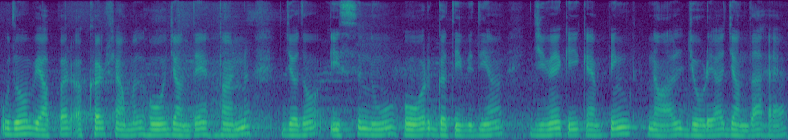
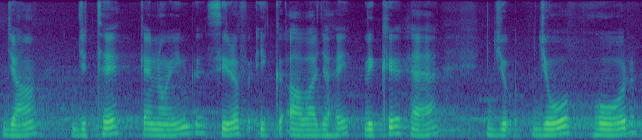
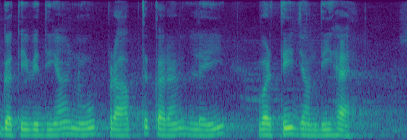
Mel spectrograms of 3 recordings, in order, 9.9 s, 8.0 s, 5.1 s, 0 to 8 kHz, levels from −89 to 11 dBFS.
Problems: background sounds at intervals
